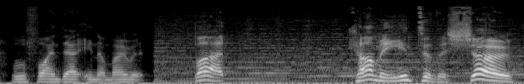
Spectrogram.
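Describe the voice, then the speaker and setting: A man's voice: medium pitch, very animated, takes it slowly, soft background music. A man co-hosting a casual online awards show, joking, laughing and swearing freely. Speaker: co-host.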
